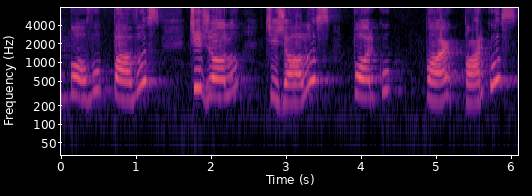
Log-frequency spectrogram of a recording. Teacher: por plural metafonico ok uma vez que alteração ocorre somente ó no timbre da vogal tônica fechada para vogal tônica aberta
